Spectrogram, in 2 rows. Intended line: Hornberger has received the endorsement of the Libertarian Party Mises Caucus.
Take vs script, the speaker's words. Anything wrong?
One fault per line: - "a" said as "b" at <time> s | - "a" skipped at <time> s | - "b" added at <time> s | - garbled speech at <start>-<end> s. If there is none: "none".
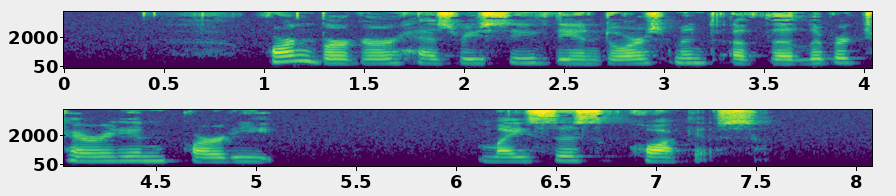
none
